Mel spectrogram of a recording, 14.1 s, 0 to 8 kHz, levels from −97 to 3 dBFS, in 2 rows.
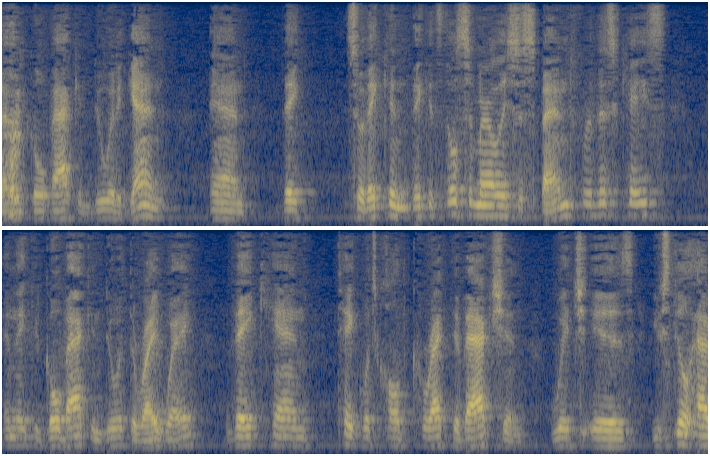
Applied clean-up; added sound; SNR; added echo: none; none; none; none.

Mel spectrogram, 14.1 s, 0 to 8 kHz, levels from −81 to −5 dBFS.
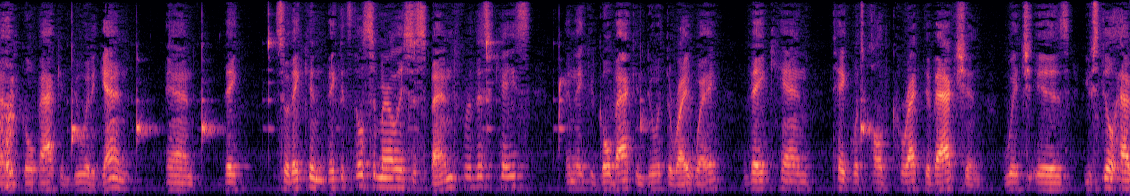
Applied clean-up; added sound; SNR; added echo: none; Drip / Water tap, faucet / Rain; 14 dB; none.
